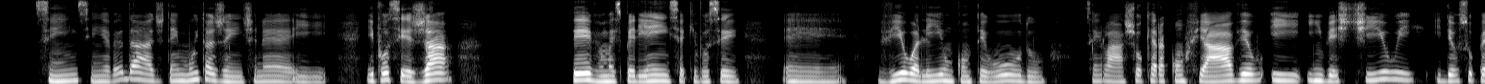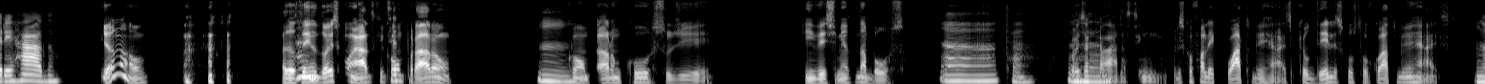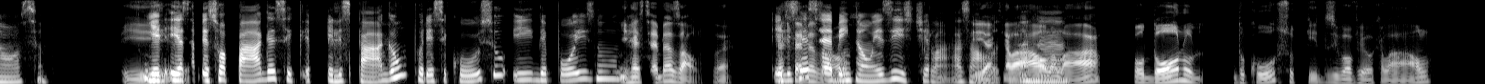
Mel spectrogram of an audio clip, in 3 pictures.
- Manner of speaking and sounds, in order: giggle
- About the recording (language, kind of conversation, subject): Portuguese, podcast, O que faz um conteúdo ser confiável hoje?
